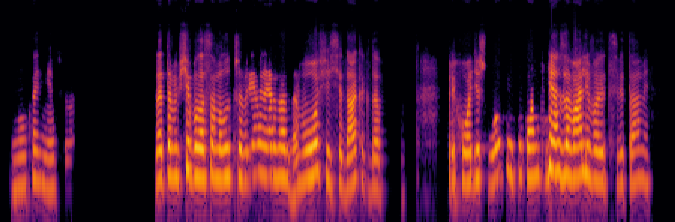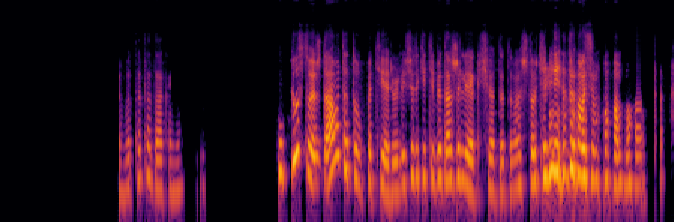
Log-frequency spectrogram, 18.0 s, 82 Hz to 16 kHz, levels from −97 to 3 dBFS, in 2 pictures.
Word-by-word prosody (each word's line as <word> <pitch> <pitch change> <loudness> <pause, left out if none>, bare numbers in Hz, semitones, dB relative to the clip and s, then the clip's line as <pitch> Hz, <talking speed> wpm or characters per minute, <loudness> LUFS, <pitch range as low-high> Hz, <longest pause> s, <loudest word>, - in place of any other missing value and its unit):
Ну, 190 +2 -11
конечно. 185 -4 -11 1.1
Да, 225 - +4
это 245 +2 +3
вообще 240 +4 +1
было 240 -2 +7
самое 230 -1 0
лучшее 240 -1 +1
время, 255 +4 -3
наверно, 240 -1 +2
д 165 -6 -6
в 215 - -6
офисе, 230 -5 +2
да, 190 +4 +2
когда 185 -5 -6
п 180 - -31 0.8
приходишь 225 +1 -1
в 200 - -11
офис 255 +2 -2
и - - -5
там 235 +1 +3
тебя 265 +2 +5
заваливают 240 -3 +3
цветами. 210 +1 -9 1.9
Вот 180 +2 -16
это 235 +2 -10
да, 180 -4 -8
конечно. 175 0 -20 1.2
Ты 265 - -2
чувствуешь, 410 0 +3
да, - - +4
вот 395 -7 -1
эту 235 -7 -3
потерю, 200 -5 -5
или 195 +4 -7
все-таки 240 +2 -8
тебе 230 -1 -5
даже 225 +1 -1
легче 185 -3 -4
от 175 -1 -9
этого, 170 +3 -9
что 205 +1 -4
у - - +1
тя 235 +2 +1
нету 270 +1 +5
8-го 230 -3 +2 0.2
марта? 200 0 -11
225 Hz, 155 wpm, -22 LUFS, 200-240 Hz, 1.9 s, было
